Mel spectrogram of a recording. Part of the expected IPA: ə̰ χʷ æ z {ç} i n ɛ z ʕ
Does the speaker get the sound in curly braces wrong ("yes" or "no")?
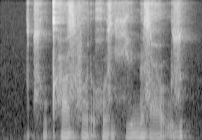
no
